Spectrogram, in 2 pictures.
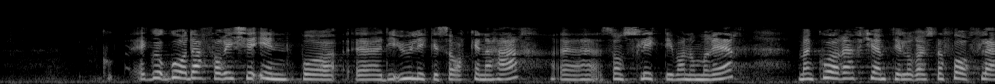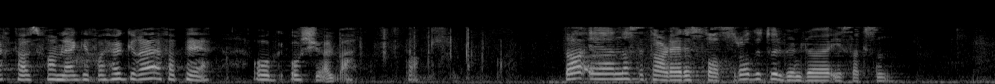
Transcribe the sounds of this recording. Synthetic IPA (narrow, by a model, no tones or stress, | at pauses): ɛɡoːd̪æɾfɔɾɪçəʔɪnpʰɔd̪ɪʉːliːkəsɑːkənəɦæːʁ | sɔnsliːk̚d̪ɪʋɑnʊməʁeːʁt̪ | mɛnkʰoːæʁɛfçeːmt̪ʰɪlɔɾœst̪ɑfɔʁfleːʁt̪ʰɑlsfʁɑmlɛɡəfɔɦœɡɾəɛfæpʰeː | ʔoːɡɔsø̰ːlʋə̰ | t̪ʰɑ̰k | d̪̥ɑːænɛst̪ət̪ʰɑːɽəɾəst̪ɑːt̪sɾoːd̪t̪ʰʊɾbjʏnɾøːʔiːsɑksn̩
